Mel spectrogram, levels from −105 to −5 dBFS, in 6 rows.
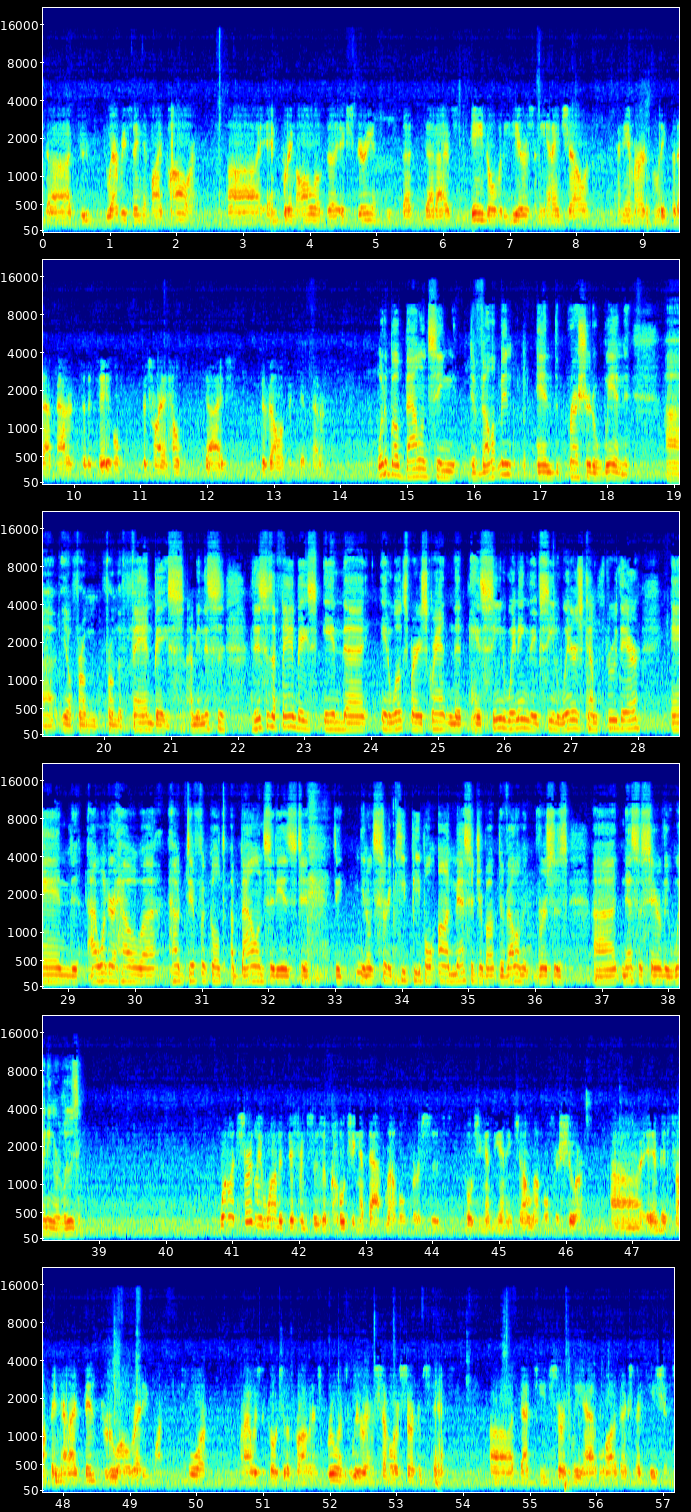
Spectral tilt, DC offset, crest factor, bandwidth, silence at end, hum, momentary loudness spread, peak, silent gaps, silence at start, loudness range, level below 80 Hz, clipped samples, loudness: -4 dB/octave; under 0.1%; 16 dB; 15 kHz; 0 s; none; 12 LU; -14 dBFS; none; 0 s; 3 LU; -80 dBFS; under 0.1%; -31 LUFS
